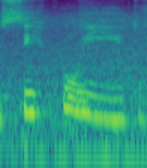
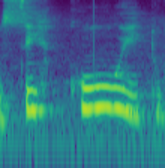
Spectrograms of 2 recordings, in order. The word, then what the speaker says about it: circuito: Em todas essas palavras, a sílaba forte vai estar no tui, mas especialmente no U. Então, é gratuito, circuito, fortuito, intuito. Então, essa é a regra que se aplica a essas 4 palavras. O U é sempre pronunciado mais forte no ditongo.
